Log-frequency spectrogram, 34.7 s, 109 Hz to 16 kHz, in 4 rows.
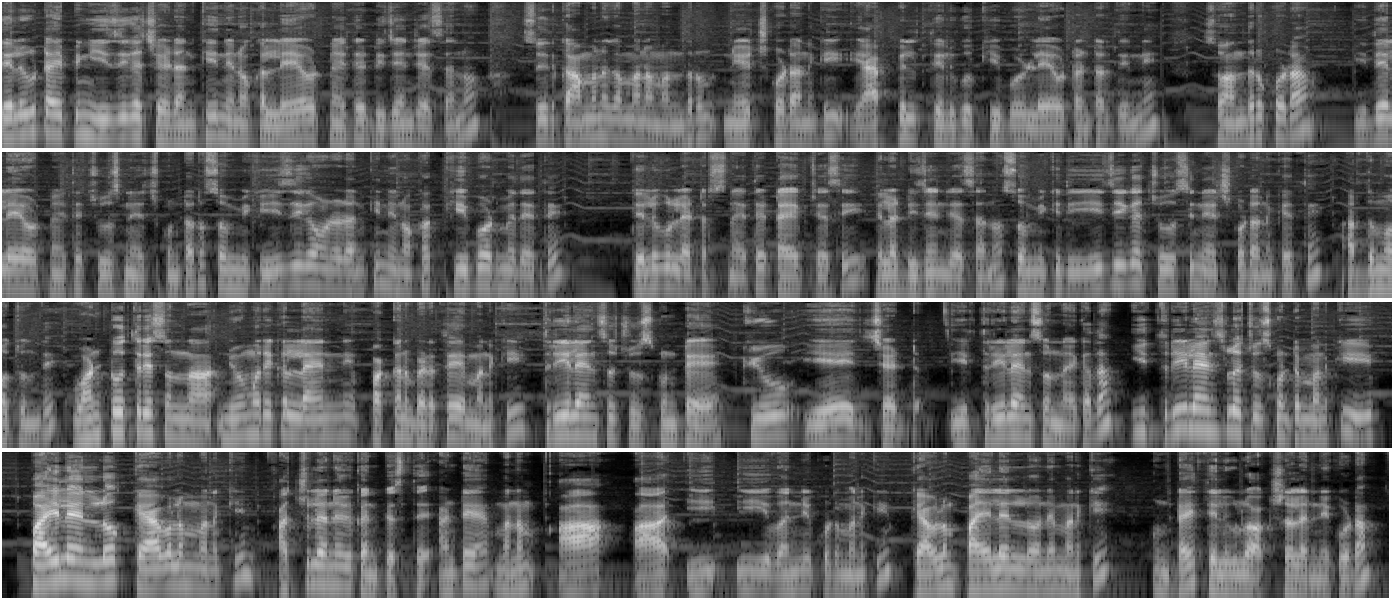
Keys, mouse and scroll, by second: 3.4 ctrl+Right.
